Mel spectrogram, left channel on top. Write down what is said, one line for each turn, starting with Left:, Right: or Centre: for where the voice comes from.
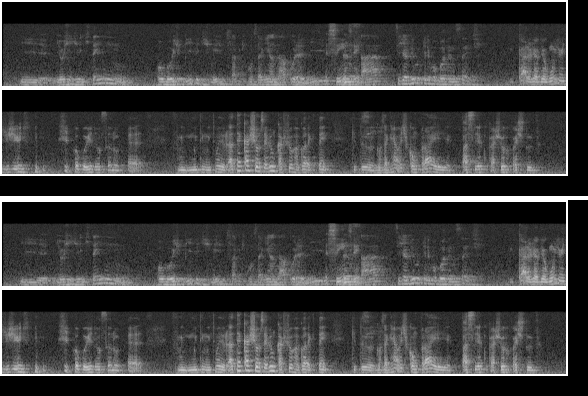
Left: E, e hoje em dia a gente tem robôs bípedes mesmo, sabe? Que conseguem andar por aí,
Right: Sim,
Left: dançar.
Right: sim.
Left: Você já viu aquele robô dançante?
Right: Cara, eu já vi alguns vídeos de <laughs> robôs dançando. É, muito, muito maneiro. Até cachorro, você viu um cachorro agora que tem? Que tu
Left: Sim,
Right: consegue realmente comprar e passeia com o cachorro, faz tudo.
